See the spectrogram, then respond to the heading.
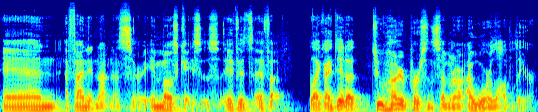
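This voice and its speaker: A man with a booming voice, a financial advisor talking as a podcast guest in a lively, goofy, storytelling way. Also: a little fast, vocal fry. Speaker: guest, financial advisor who runs seminars. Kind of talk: casual podcast conversation.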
